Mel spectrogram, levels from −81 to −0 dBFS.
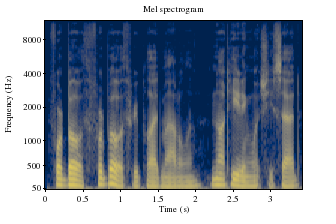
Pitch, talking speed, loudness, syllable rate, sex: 100 Hz, 190 wpm, -19 LUFS, 4.9 syllables/s, male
